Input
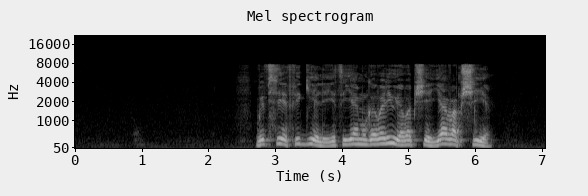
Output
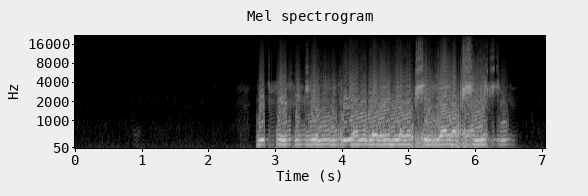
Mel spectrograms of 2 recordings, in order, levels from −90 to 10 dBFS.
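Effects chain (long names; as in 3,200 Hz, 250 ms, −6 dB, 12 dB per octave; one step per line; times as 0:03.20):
notch comb filter 1,400 Hz
reverb whose tail is shaped and stops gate 440 ms rising, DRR 10 dB
one-pitch LPC vocoder at 8 kHz 160 Hz
in parallel at −7 dB: fuzz pedal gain 31 dB, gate −34 dBFS
on the sum: pitch modulation by a square or saw wave saw up 5.5 Hz, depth 100 cents
level +2.5 dB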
